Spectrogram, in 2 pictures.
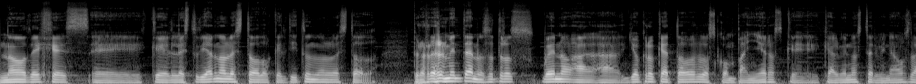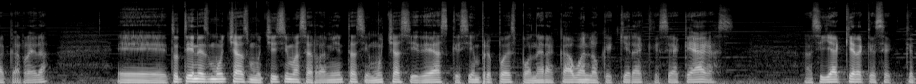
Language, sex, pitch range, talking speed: Spanish, male, 95-115 Hz, 220 wpm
